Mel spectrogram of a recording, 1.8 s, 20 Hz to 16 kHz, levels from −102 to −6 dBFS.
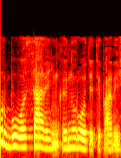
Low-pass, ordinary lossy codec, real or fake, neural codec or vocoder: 7.2 kHz; AAC, 48 kbps; fake; codec, 16 kHz, 16 kbps, FreqCodec, larger model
